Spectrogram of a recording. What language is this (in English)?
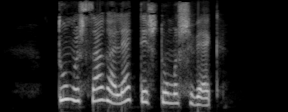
Western Mari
